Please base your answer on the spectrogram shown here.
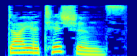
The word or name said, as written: dietitians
